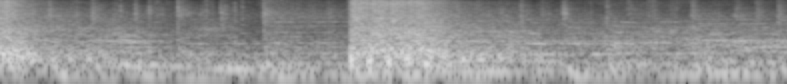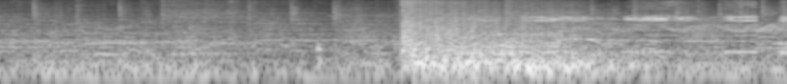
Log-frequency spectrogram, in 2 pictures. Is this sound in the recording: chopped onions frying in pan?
no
